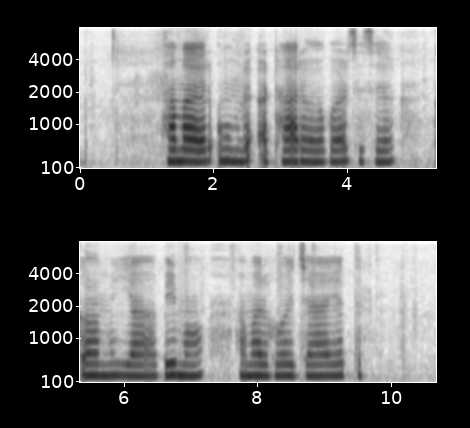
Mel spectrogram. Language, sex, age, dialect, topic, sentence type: Maithili, female, 25-30, Angika, banking, question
